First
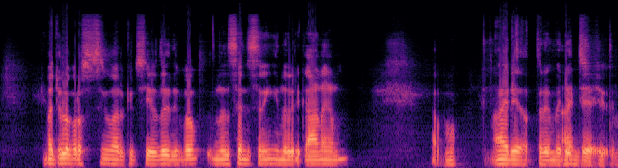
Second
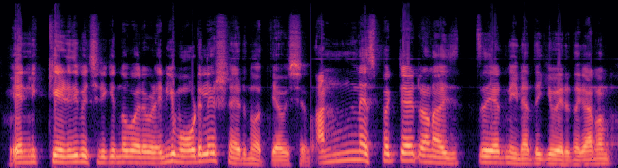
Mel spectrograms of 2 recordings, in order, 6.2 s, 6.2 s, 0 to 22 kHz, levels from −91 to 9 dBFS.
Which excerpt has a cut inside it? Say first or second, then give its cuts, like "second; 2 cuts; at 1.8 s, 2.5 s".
second; 1 cut; at 3.1 s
